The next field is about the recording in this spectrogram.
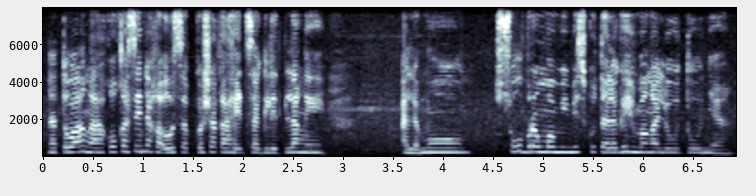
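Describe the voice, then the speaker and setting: A woman's voice: fairly high pitch, fairly even intonation, a little fast, a little hiss or hum, lightly acted. An actress in a Tagalog radio drama playing a playful, teasing young city woman with a breezy, giggly manner. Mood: warm, slightly awkward. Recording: music playing behind the voice.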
